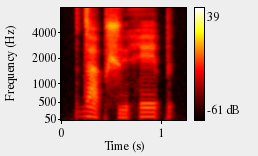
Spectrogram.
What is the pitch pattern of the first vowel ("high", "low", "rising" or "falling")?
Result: falling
